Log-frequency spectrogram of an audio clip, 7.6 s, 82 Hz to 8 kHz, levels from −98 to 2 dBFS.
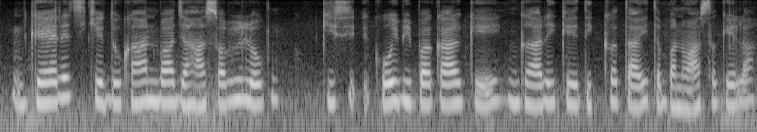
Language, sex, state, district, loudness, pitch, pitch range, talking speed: Bhojpuri, female, Bihar, Saran, -24 LUFS, 225 Hz, 215-235 Hz, 150 wpm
